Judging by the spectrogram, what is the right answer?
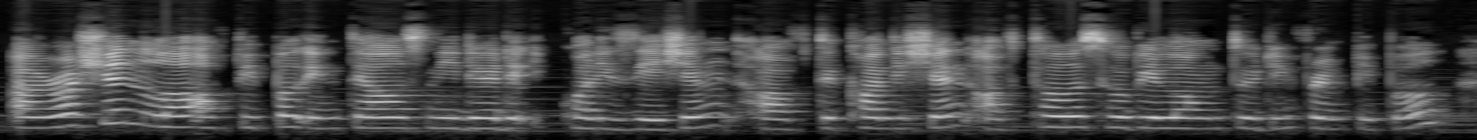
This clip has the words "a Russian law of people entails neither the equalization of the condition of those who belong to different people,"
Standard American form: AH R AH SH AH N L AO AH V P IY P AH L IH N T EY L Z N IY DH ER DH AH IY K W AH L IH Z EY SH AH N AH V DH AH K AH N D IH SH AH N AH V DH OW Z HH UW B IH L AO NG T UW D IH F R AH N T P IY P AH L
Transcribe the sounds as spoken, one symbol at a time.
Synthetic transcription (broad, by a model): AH R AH SH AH N L AO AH F P IY P AH L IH N T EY L S N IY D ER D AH IY K W AH L IH Z EY SH AH N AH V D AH K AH N D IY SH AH N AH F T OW S HH UW B IH L AO NG T UW D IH F R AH N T P IY P AH L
